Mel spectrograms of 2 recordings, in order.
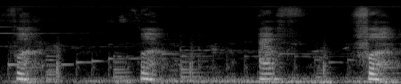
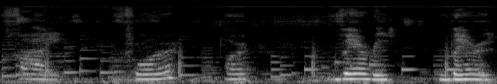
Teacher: In a labiodental consonant, when the lower lips approaches or touches the upper teeth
